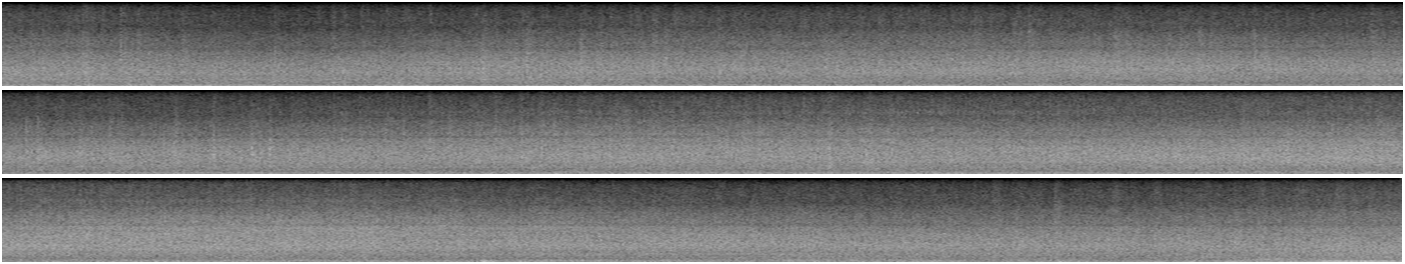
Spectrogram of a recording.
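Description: OO gauge model trains running on the layout: a steady whirring rumble of motors and wheels on track, growing a little louder in the second half.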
